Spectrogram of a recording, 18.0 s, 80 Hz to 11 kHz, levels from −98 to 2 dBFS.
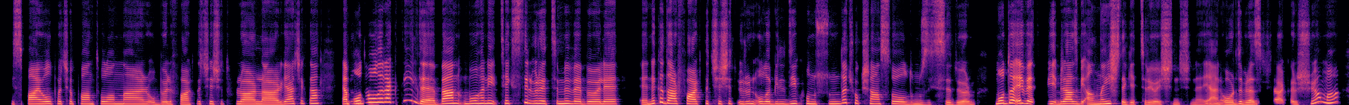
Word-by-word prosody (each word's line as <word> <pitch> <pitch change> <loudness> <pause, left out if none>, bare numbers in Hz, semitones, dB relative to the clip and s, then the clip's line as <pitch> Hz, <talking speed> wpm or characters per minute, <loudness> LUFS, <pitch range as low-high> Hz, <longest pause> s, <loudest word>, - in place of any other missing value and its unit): İspanyol 225 +2 +1
paça 235 -1 -6
pantolonlar, 220 -1 -1
o 200 -2 -6
böyle 210 0 -1
farklı 210 +1 -2
çeşit 215 0 -9
fularlar 210 -2 +3
gerçekten 255 +5 -1 0.3
ya, 230 - +6
moda 275 +9 +3
olarak 400 +1 +5
değil 285 -1 -5
de, 200 -3 +4
ben 265 -1 +5
bu, 270 +2 0
hani, 275 -1 +1
tekstil 280 +5 -3
üretimi 260 -1 0
ve 235 -3 0
böyle, 225 0 +1 0.3
eee, 200 +1 -2
ne 265 - 0
kadar 280 -9 +4
farklı 240 -1 +3
çeşit 245 0 -6
ürün 235 +1 -3
olabildiği 230 +1 -2
konusunda 235 +4 -2
çok 285 -6 -7
şanslı 230 0 -3
olduğumuzu 205 -3 -2
hissediyorum. 165 -4 -4 0.3
Moda, 280 +4 +5
evet 265 -4 +4 0.2
bi 220 -3 -2
biraz 235 -1 +3
bir 215 - -1
anlayış 230 +5 +1
da 205 - +2
getiriyor 175 -3 -5
işin 155 +3 -6
içine. 160 0 -13
Yani, - - -3
orada 205 +4 +1
biraz 175 -3 0
işler 160 -1 -4
karışıyor 165 - -4
ama, 330 +3 +1
225 Hz, 165 wpm, -23 LUFS, 210-255 Hz, 0.3 s, ya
